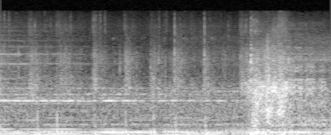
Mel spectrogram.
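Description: A horse in the Western video game Weird West whinnies and clops its hooves, a sustained neigh near the end over a faint, steady game backdrop, with no talking.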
